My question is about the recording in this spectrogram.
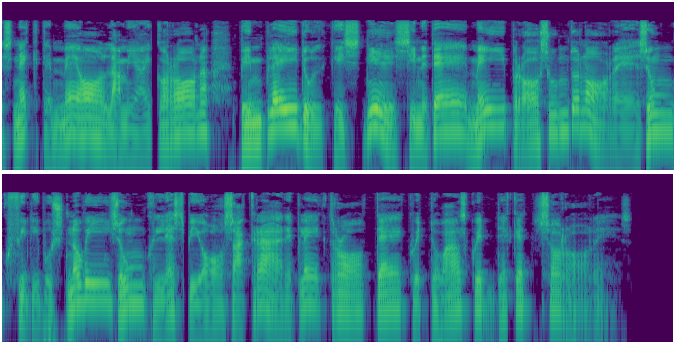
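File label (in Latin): Horatii carmina quae voce canora pronuntiat; Musis amicus tristitiam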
